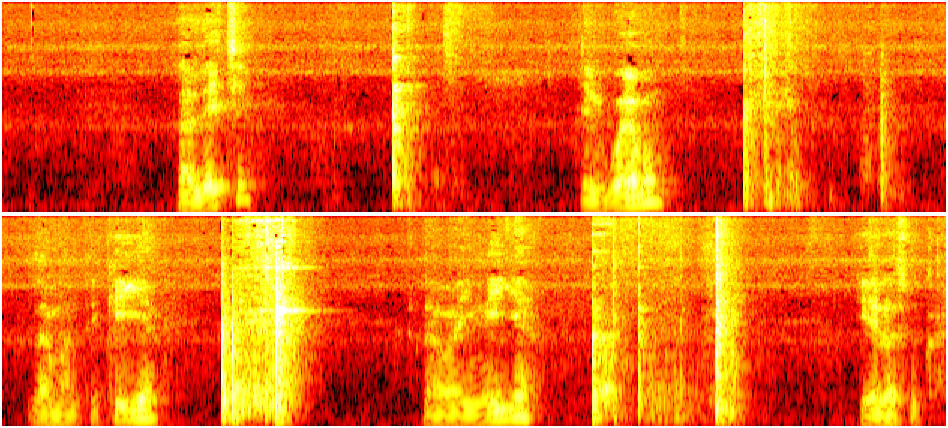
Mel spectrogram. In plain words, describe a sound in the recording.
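A small cup knocks lightly on a countertop.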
